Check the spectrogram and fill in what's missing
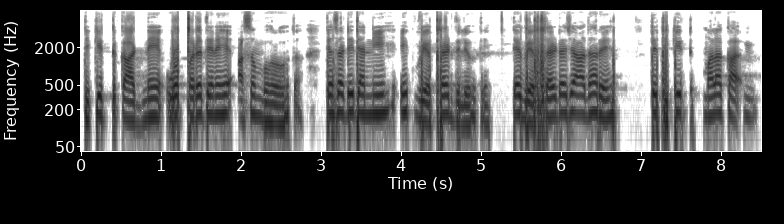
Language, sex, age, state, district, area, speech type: Marathi, male, 18-30, Maharashtra, Satara, rural, spontaneous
